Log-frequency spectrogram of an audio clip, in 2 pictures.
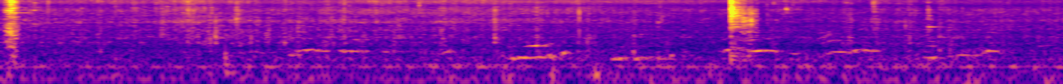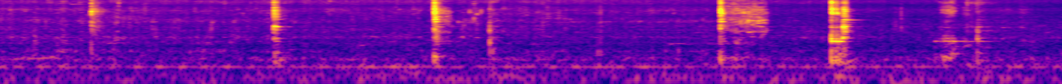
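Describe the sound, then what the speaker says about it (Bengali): Luchi, puffed flatbread, deep-frying in oil in a home kitchen: a soft, continuous bubbling sizzle over a low hum, with occasional clinks and bumps from utensils. "তো বন্ধুরা চলো লুচিগুলো ভেজে নিই আস্তে আস্তে"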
